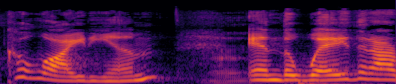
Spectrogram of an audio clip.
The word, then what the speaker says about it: Kaleidium: own it is pronounced kidum and the way that I really like to talk to people about that is that it's the combination of the word kaleidoscope and Museum and for us a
